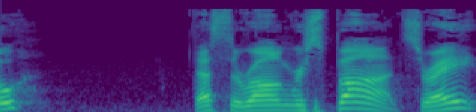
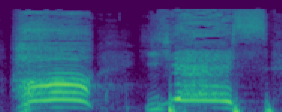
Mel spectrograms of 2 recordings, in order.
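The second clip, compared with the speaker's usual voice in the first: high excited shout of joy; a sudden joyful yell; excited cry; 5 dB louder than usual. Retold or imitated. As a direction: cry out as if spotting water. Excited find of water.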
